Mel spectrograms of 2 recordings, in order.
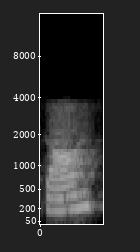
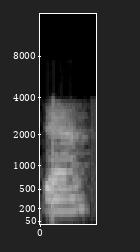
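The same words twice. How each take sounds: First: It is said with a British accent. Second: It is said with an American accent. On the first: "in British accent" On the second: "in American"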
